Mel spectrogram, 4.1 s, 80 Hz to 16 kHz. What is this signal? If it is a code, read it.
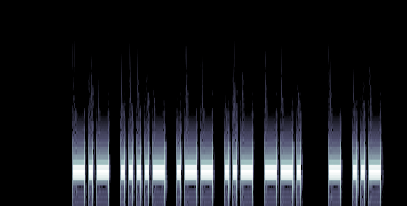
Morse code, heard as a keyed tone, about 40 wpm, 700 Hz. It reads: K4WUG TU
